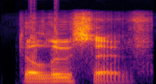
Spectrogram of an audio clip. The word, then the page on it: delusive: American English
